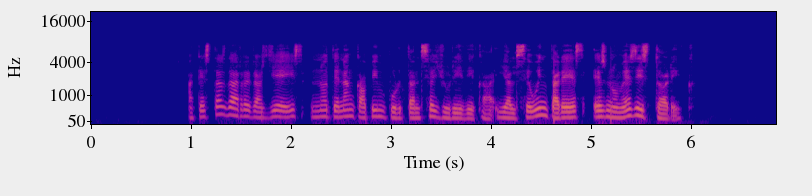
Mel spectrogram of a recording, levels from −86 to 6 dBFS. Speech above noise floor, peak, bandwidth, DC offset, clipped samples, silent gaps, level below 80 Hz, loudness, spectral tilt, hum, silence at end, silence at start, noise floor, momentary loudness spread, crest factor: 52 dB; -18 dBFS; 8.2 kHz; under 0.1%; under 0.1%; none; -74 dBFS; -36 LUFS; -4 dB/octave; none; 0.85 s; 0.95 s; -89 dBFS; 10 LU; 20 dB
